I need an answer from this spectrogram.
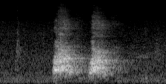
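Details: American Bully dog, said to be angry as a ball drifts toward it on the wind, producing two quick rough barks in close succession against outdoor background hiss.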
